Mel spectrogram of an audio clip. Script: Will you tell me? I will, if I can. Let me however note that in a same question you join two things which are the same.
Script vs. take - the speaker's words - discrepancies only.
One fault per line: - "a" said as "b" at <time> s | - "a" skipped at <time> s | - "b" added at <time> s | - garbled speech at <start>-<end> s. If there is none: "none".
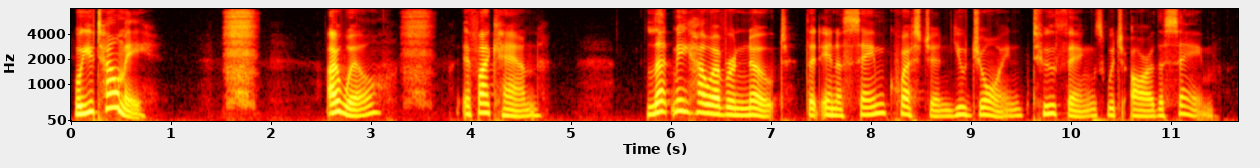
none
